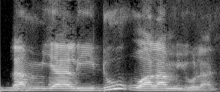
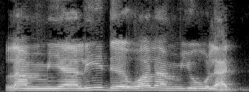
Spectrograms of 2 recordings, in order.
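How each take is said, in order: First: Yalid ends with an added vowel u sound. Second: Yalid ends on a bare consonant with no vowel. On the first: The speaker calls it wrong. "Tapi kita baca" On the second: The speaker calls it right. "Yalid itu sukun dan jadi qalqalah"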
